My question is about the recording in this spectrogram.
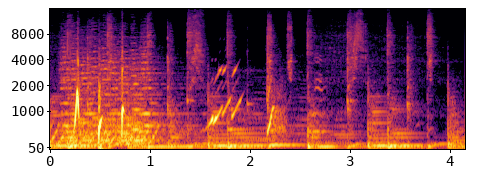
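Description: Slot-game background music with a beat, over which cartoon bubble-pop sound effects play as short rising bloops: three in quick succession in the first second and a few more around two seconds in, as symbols burst and the reels refill.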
